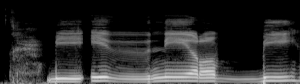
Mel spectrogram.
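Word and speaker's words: بإذن ربي: Kalau ada 2 huruf yang kembar seperti ini, itu sebenarnya ada cara baca namanya idgham. Idgham mutamasilain. Jadi bunyi yang awal ini yang harusnya memantul dileburkan aja ke sini. Nah, maka dibacanya gimana? Ba sukunya awal cukup dibaca saja, lalu masuk ke bi-nya.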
